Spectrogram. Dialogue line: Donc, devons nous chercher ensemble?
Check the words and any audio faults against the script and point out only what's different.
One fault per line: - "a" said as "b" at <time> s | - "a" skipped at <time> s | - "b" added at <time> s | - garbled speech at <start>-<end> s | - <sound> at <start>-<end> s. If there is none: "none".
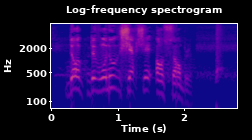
- whoosh at 2.4-2.7 s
